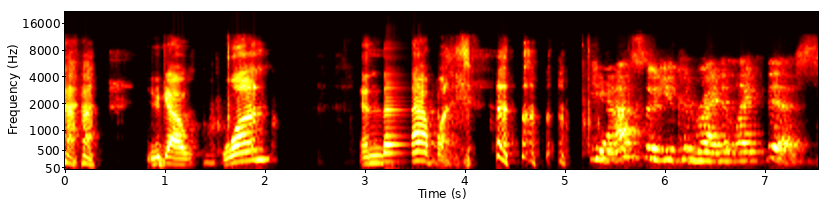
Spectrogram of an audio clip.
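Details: Adult woman (therapist); Normal speech.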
